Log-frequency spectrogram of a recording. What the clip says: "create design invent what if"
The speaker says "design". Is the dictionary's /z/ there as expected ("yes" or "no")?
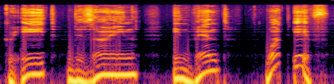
yes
